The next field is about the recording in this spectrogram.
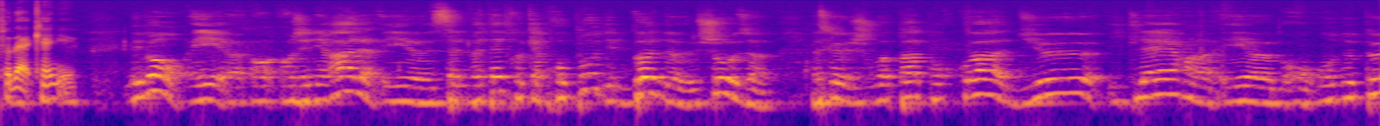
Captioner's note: French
